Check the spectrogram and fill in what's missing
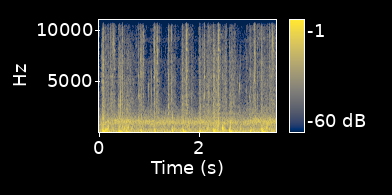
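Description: Steady horse hooves clip-clopping at a walking rhythm in Borderlands 2, close and even, over a dense background hum.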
